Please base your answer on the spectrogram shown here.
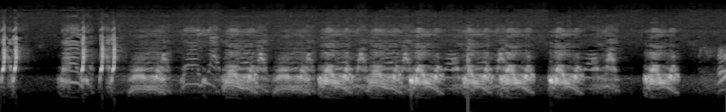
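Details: Female common quail calling: a steady run of short, nasal, slightly buzzy notes, each a fraction of a second long, repeated roughly twice a second after a few sharper notes at the start.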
